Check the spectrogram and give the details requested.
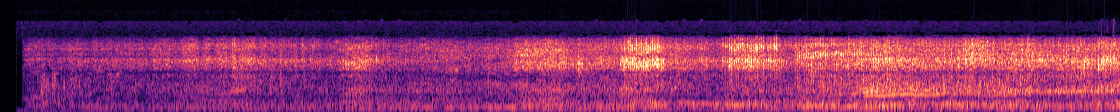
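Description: Car engine running, growing steadily louder as the car approaches.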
